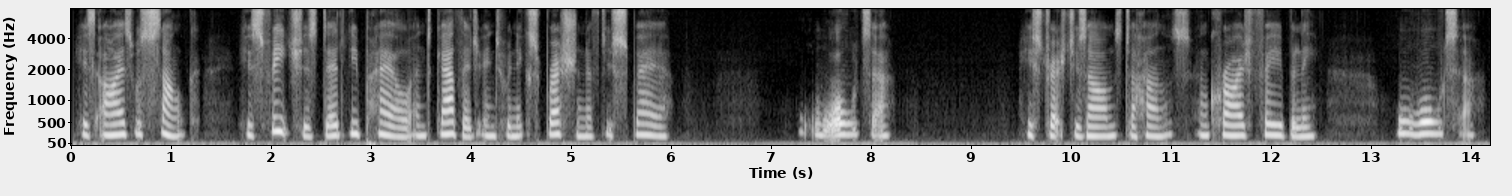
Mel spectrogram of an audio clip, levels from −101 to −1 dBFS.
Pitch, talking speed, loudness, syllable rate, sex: 230 Hz, 110 wpm, -19 LUFS, 3.8 syllables/s, female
